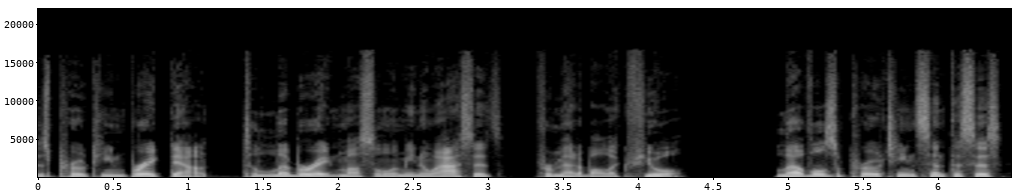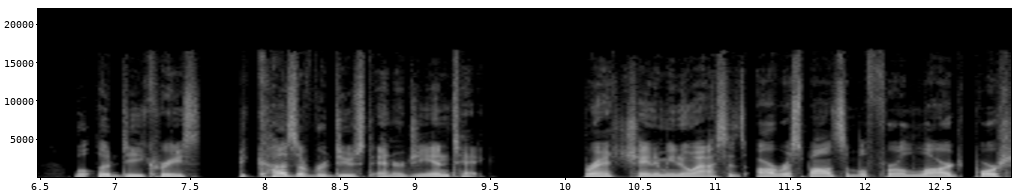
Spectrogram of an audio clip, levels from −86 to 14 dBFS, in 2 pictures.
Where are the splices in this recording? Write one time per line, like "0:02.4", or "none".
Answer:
0:06.9
0:10.1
